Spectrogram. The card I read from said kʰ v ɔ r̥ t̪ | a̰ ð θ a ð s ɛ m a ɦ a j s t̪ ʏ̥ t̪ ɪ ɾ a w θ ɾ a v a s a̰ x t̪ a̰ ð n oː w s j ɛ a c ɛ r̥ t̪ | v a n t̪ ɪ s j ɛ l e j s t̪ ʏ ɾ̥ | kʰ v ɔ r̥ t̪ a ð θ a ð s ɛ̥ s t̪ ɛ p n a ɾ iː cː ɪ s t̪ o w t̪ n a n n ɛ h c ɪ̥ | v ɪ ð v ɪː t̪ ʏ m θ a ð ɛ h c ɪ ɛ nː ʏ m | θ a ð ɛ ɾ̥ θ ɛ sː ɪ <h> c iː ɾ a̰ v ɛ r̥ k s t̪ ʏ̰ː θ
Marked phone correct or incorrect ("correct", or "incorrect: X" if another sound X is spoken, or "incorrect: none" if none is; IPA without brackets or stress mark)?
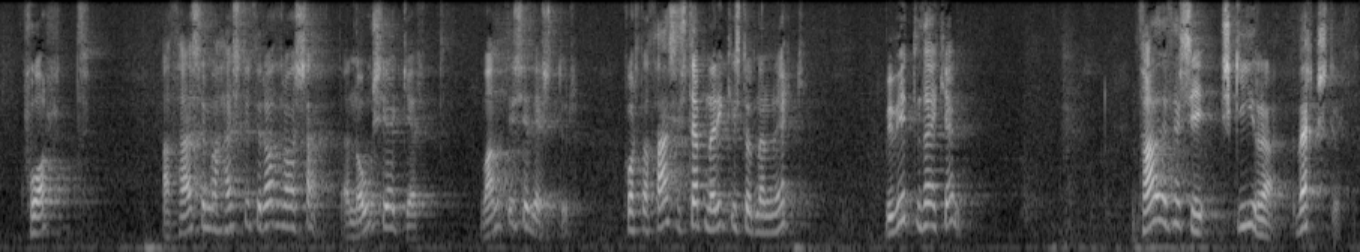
incorrect: s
